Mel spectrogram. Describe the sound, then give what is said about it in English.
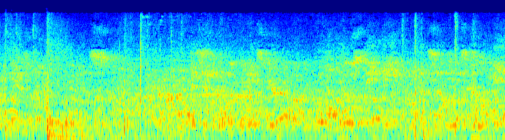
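Several sharp, loud flashbang grenade blasts, fired by police into a crowd of anti-racist protesters, go off at irregular intervals over a constant wash of crowd noise and indistinct voices, each bang a sudden crack that quickly fades. “The police are firing tons of flashbangs into the crowd.”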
